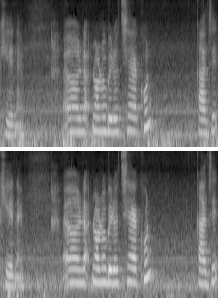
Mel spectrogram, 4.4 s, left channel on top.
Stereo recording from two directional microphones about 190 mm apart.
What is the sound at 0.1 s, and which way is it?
A woman's voice, 15° right (ahead or behind).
